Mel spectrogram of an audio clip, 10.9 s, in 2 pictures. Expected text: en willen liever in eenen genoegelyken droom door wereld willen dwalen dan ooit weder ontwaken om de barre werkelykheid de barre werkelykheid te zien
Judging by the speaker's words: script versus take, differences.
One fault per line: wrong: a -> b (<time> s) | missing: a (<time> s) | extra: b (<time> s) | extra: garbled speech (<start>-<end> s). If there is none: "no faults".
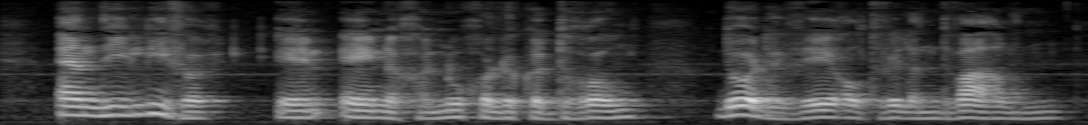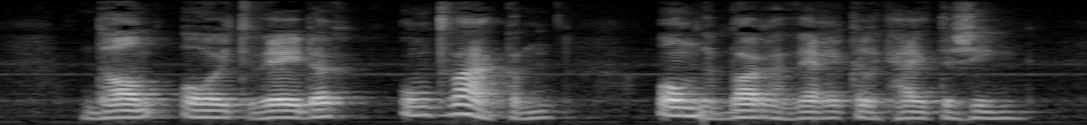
wrong: willen -> die (0.5 s)
extra: de (3.8 s)
missing: de barre werkelykheid (10.1 s)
